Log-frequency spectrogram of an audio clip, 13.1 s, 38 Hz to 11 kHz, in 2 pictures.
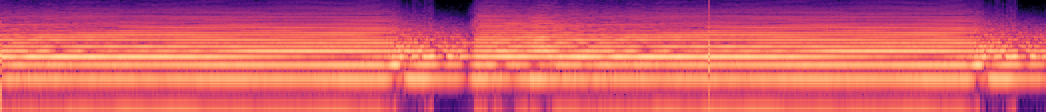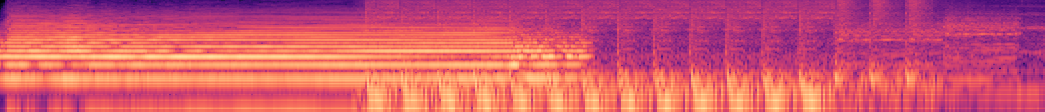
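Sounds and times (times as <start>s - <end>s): hockey goal horn blasts: 0.0s - 10.3s.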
